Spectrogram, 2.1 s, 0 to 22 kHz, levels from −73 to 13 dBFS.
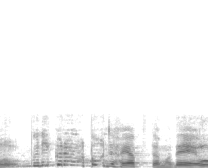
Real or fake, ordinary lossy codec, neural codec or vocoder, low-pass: fake; none; codec, 24 kHz, 0.9 kbps, WavTokenizer, medium speech release version 1; 7.2 kHz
